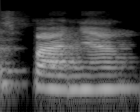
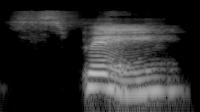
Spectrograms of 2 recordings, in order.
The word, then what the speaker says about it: Spain: Go in English right not span Spain not Brazil but Brazil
